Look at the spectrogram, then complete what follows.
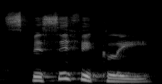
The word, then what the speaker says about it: specifically: Na neno letu la mwisho kabisa na la 17 linatamkwa specifically.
